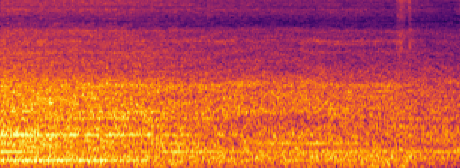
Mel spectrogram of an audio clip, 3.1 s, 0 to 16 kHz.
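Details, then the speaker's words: 2003 Toyota Corolla 1.8 L 4-cylinder with AC, idling just after accessory drive belt replacement, in Arizona summer heat: smooth even idle hum settling slightly quieter, no belt chirp, squeal or slap; normal idle. "There we go. New belt. Don't have to worry about it blowing out on me. There we go."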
